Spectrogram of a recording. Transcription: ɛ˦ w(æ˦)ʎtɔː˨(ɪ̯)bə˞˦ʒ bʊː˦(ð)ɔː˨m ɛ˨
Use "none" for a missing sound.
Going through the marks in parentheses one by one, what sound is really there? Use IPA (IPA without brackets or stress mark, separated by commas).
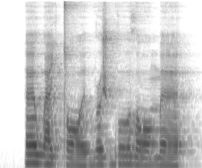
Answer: æ˦, ɪ̯, ð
